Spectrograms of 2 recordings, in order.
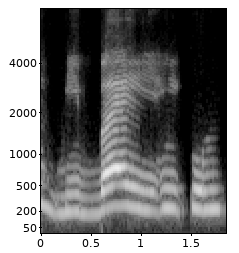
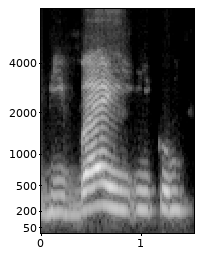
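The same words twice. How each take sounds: First: "bai" held long, voice sinking; slow controlled recitation. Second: "bai" drawn out slowly and lowered; slow recitation demo. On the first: Teacher models the correct slow "Bi bai ikum". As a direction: draw out "bai" very slowly. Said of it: "So, itulah bunyi dia". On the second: Teacher shows students the slow correct "bi bai ikum". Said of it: "Kan kita marah syurung". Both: Shown as a demonstration.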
